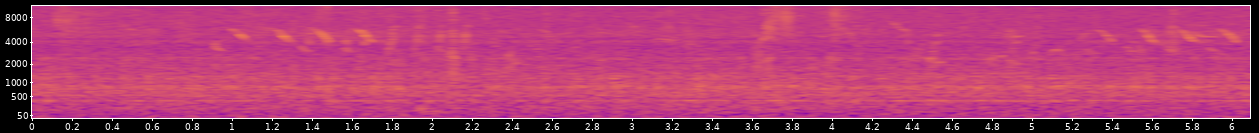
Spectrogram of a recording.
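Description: A bird calling in two quick runs of short, high, falling notes, about a second in and again near the end, over a faint steady hum.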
